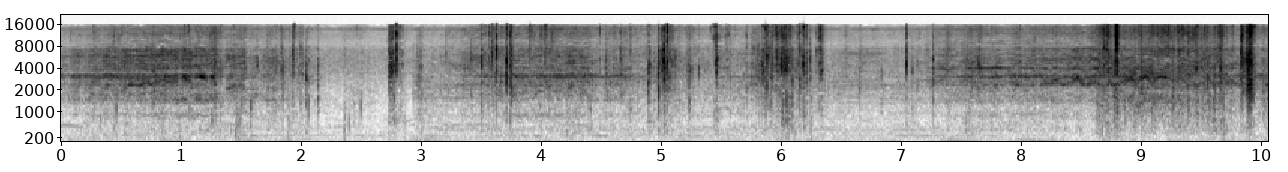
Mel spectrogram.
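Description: MN99S remote-control crawler driving over a leafy dirt trail, its small electric motor and gears whirring in spurts. Dry leaves and twigs crunch and crackle throughout, with a sharp crack near the end.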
